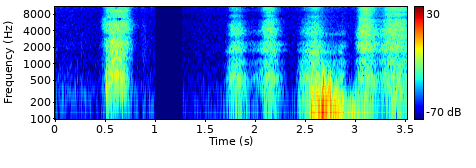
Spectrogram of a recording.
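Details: Sharp nasal bursts and sniffs, then a forceful, wet sneeze from a person with a bad head cold who is also blowing their nose.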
